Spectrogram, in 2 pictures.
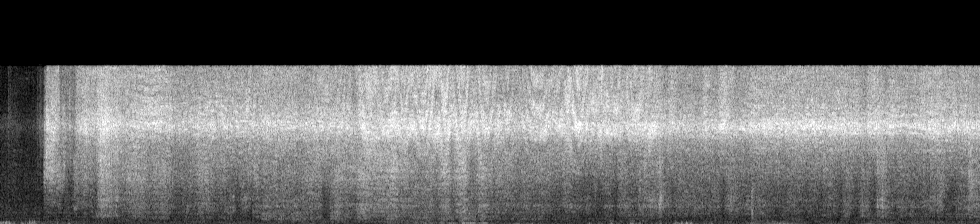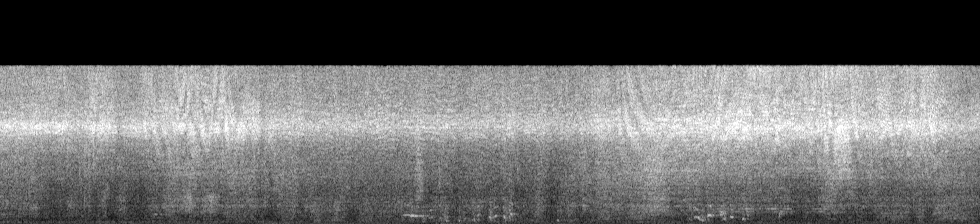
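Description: Garden hose spraying water over a soapy motorcycle to rinse it: a steady hiss of water spattering on the bodywork and seat, starting about half a second in.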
